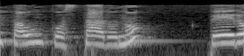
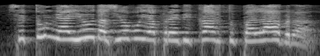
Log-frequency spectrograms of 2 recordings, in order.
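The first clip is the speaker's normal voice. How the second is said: raised, higher imploring promise; pleading vow; 4 semitones higher, 5 dB louder than usual. Retold or imitated. Believer promising God to preach, pleading loudly. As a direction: bargain aloud with God. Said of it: "hemos dicho".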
